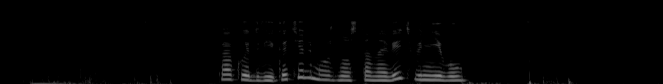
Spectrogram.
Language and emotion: Russian, neutral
